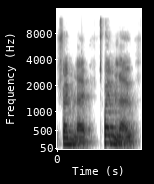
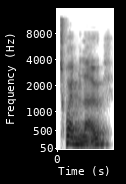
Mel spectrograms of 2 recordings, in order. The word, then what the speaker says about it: Twemlow: Clifford Twemlow. And it sounds like you've got a bit of a speech impediment when you say his name, Twemlow, but it is actually spelled like that, Twemlow, Twemlow.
